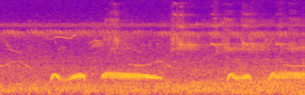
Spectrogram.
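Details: Decoy Spotted dove luring wild doves in a trapping session, its voice described as very good: hooked double coo, then a long flat hoarse note, and the pattern starting again, with faint high chirps from other birds.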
